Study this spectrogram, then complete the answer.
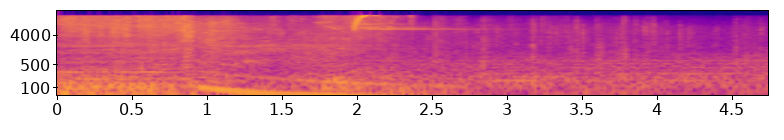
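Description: A low, heavy hum swells and then fades.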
